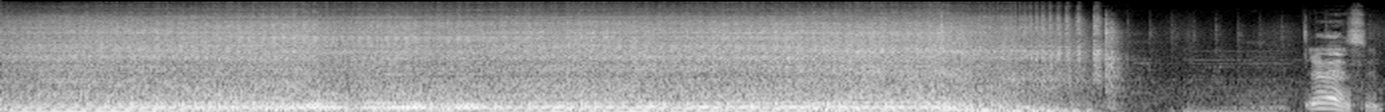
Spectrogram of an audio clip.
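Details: Cheap quad bike ATV after new wiring loom, cleaned carburettor, new spark plug, CDI, regulator, battery and clutch, jump-started and warmed up: small single revs briskly, settles into a steady even buzz, no misses or knocks, then shuts off; normal running.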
